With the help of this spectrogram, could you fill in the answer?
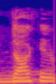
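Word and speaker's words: Dokken: Dawan rhymes with Rockin, right?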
